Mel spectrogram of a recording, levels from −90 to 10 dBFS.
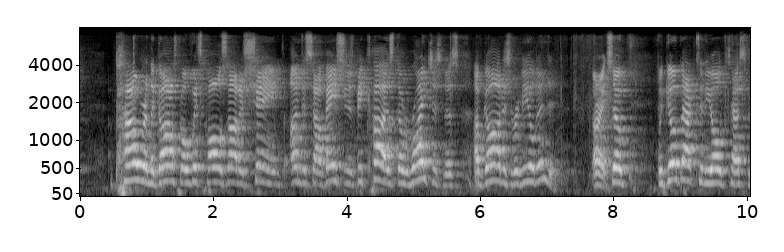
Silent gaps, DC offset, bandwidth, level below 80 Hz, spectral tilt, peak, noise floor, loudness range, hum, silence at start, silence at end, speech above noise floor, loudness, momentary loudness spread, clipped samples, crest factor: none; under 0.1%; 7.6 kHz; -42 dBFS; -3.5 dB/octave; 0 dBFS; -46 dBFS; 3 LU; none; 0.55 s; 0 s; 30 dB; -16 LUFS; 11 LU; under 0.1%; 16 dB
